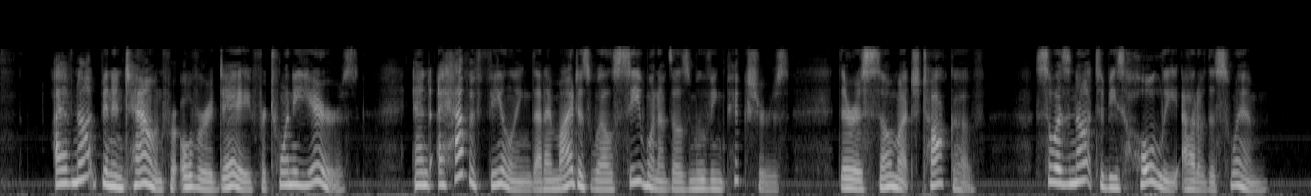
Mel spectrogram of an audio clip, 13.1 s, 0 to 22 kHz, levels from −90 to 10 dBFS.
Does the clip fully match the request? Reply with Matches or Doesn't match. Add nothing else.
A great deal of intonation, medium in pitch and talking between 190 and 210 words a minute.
Doesn't match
